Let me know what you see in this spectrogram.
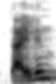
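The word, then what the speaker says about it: ptyalin: टाइलिन नाम का enzyme टाइलिन में पी साइलेंट है बेटा ठीक है पी टी वाई ए एल आई एन टाइलिन या इसका दूसरा नाम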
